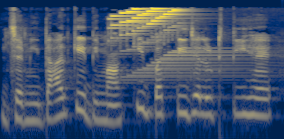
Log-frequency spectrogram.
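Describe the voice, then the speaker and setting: A woman's voice: medium pitch, measured pace, faint music behind. A woman giving scripted storytelling narration as the narrator of a tale.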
